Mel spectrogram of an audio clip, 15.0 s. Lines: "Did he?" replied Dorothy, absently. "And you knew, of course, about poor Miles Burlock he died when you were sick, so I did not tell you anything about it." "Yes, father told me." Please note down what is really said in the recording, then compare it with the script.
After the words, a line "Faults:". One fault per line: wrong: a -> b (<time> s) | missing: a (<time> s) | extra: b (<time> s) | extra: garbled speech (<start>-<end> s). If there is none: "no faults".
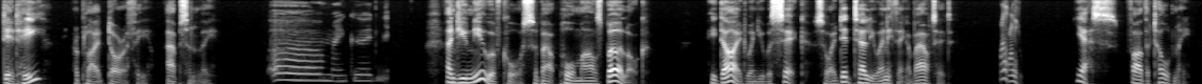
"Did he?" replied Dorothy, absently. "And you knew, of course, about poor Miles Burlock he died when you were sick, so I did tell you anything about it." "Yes, father told me."
Faults:
missing: not (10.7 s)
